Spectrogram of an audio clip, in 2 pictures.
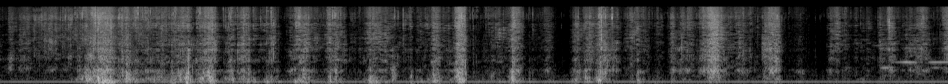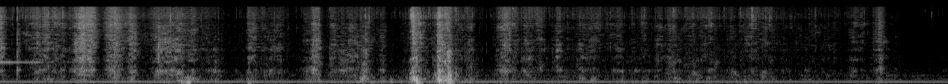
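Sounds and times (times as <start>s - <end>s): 
baguette packaging crinkling and tearing: 0.0s - 18.9s
low steady hum: 8.2s - 10.2s.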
